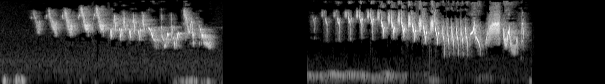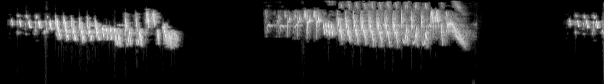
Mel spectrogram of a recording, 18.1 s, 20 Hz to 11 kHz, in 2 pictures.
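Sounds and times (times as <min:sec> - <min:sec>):
common chaffinch singing: 0:00.0 - 0:03.4, 0:04.6 - 0:08.0, 0:09.2 - 0:11.7, 0:13.1 - 0:16.2.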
